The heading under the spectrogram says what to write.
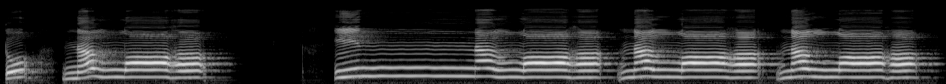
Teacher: ان اللہ، ان اللہ، نون کو موٹا مشدد کا غنہ کریں گے. ان اللہ، لفظ اللہ کلام موٹا کیونکہ اس سے پہلے زبر ہے نون کے اوپر.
